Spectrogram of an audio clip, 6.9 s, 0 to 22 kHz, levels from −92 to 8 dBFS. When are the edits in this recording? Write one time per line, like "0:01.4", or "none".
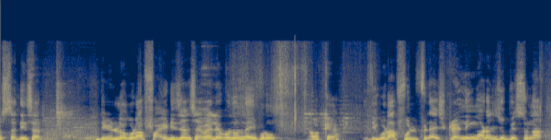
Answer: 0:04.6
